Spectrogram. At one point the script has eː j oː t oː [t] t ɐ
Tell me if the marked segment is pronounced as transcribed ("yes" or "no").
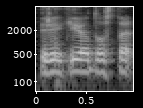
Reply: no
